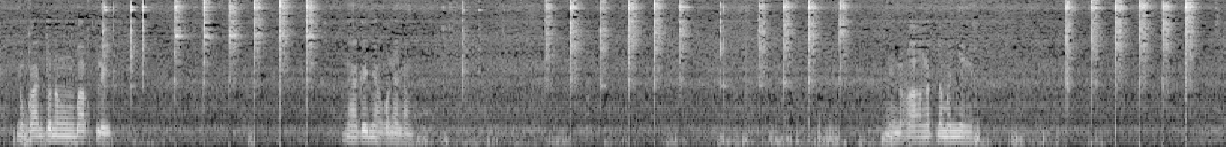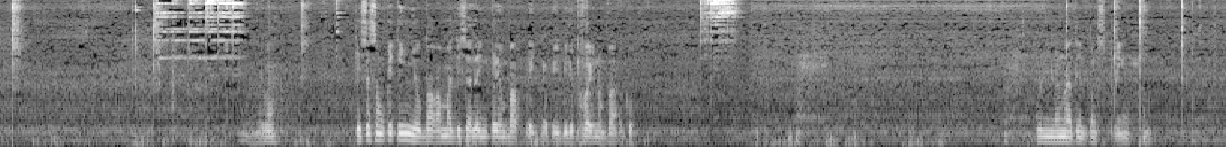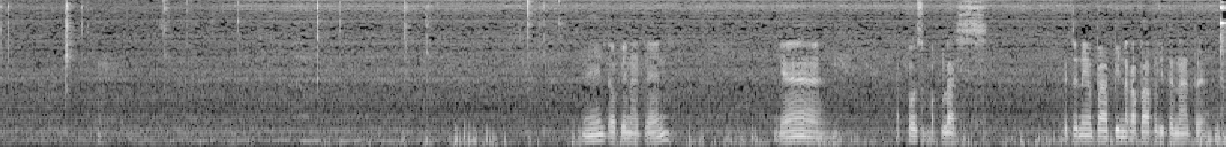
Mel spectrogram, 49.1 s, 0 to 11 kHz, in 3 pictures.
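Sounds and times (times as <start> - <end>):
steady low hum: 0.0 - 49.0
steel tool tapping metal: 1.4 - 4.3, 7.2 - 11.3, 14.2 - 16.7, 18.1 - 19.6
metallic jingle: 18.4 - 19.8, 25.7 - 26.3.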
